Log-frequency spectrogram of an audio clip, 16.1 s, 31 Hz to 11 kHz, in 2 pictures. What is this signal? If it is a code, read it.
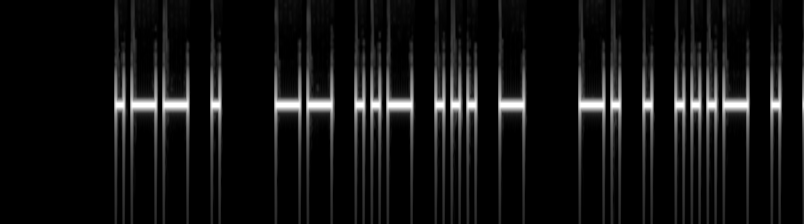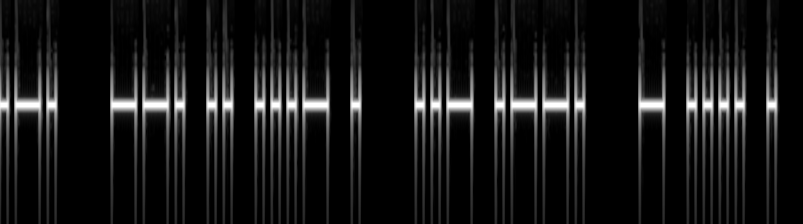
Morse code, heard as a keyed tone, about 15 wpm, 700 Hz. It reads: WE MUST NEVER GIVE UP THE
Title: Sentences from Top 1500 Words 15wpm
